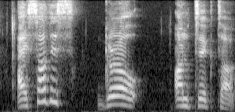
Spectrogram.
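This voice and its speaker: With noticeable background noise behind her, the woman's tone is animated. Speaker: gaming streamer. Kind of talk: casual live-stream chat. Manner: halting.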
